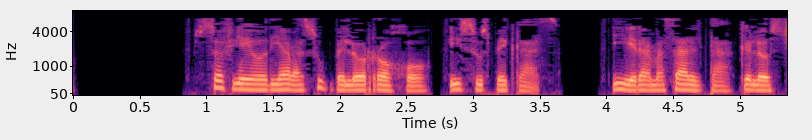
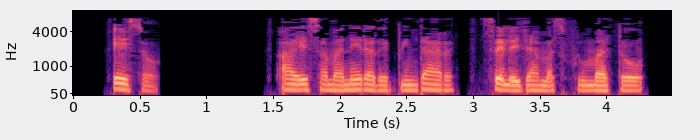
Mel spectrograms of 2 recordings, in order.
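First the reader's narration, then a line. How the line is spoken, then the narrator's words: Plain. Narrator (Spanish): le dijo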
